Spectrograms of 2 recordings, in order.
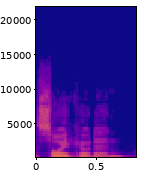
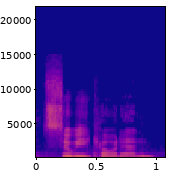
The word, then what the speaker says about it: Suikoden: And he pronounces it Suikoden when it's Suikoden.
